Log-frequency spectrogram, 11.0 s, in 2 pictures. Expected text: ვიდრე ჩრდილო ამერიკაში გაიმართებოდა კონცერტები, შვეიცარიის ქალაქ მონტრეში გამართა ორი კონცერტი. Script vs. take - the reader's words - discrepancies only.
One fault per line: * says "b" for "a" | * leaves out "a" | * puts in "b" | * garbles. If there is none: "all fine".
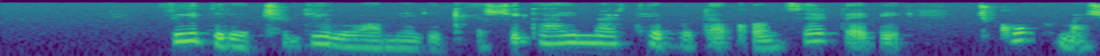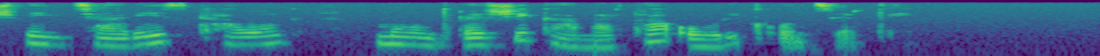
* puts in "ჯგუფმა"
